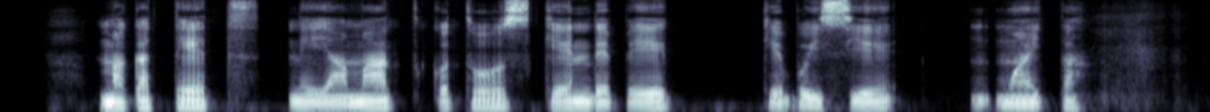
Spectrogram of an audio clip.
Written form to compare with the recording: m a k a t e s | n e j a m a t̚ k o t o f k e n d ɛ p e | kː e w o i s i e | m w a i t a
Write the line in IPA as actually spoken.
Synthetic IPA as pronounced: m a k a t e t | n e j a m a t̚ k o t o s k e n d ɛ p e | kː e b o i s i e | m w a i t a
